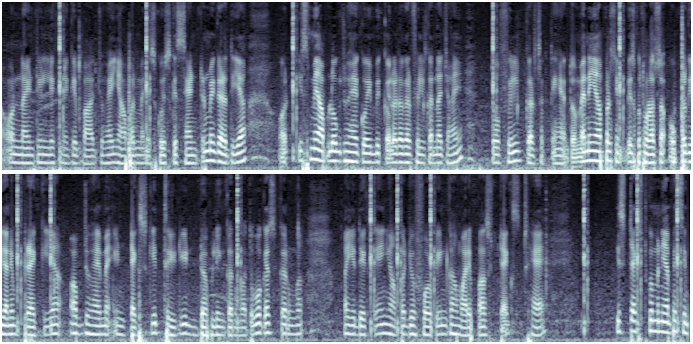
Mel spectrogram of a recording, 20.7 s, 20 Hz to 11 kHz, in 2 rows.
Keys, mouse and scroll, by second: 0.6 click, 1.4 c, 1.8 click, 3.1 typing, 6.5 F3, 7.1-10.5 drag, 10.8 F2, 11.0 click, 11.3 F2, 12.6 F3, 13.1 F2, 15.8 click, 16.4 F2, 18.8 ctrl+z, 19.3-20.6 drag.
